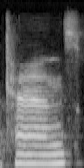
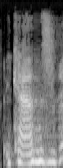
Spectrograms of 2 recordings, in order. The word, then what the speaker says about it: Cairns: We've done Sydney, we did the Great Ocean Road, we've done Cairns, I never say it right. – Cairns.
